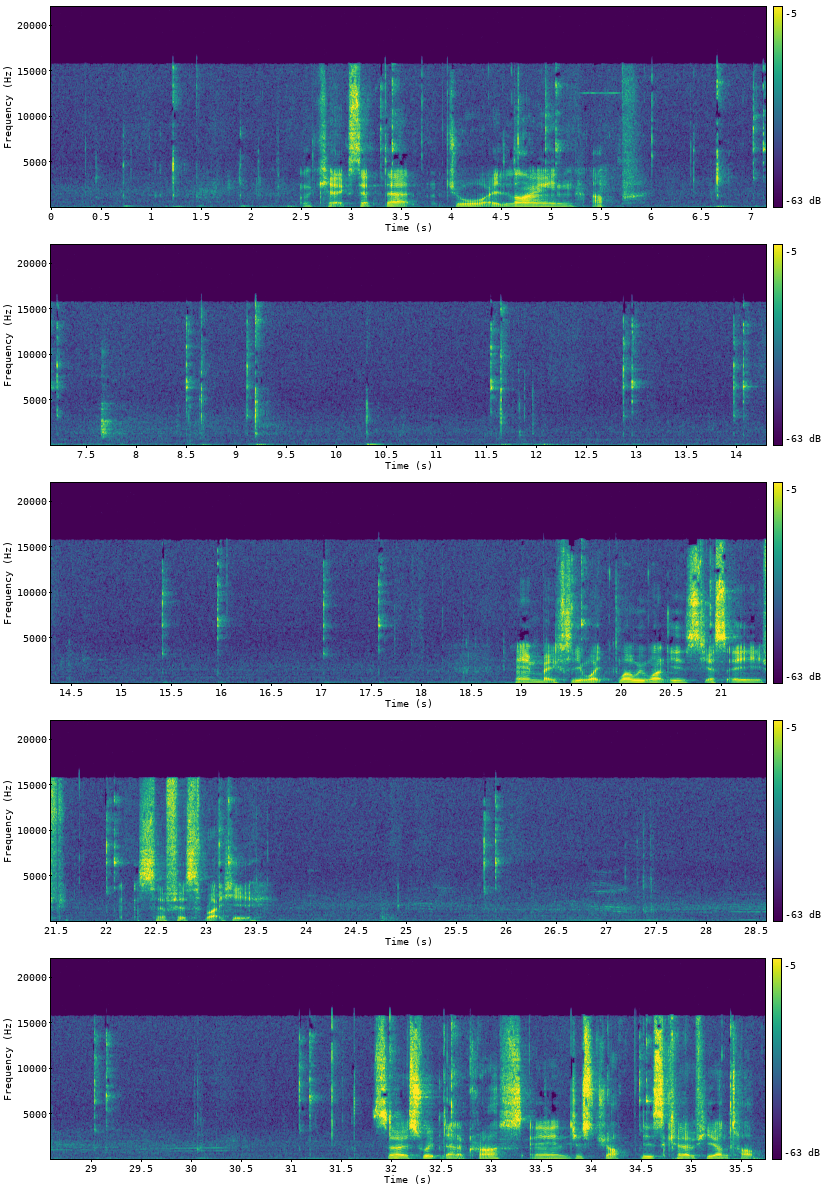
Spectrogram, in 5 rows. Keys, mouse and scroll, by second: 0.1-1.4 middle drag, 1.6 shift+middle click, 2.8-3.3 scroll down 1, 3.5 click, 5.8 scroll down 1, 7.2 shift+click, 9.3-11.7 drag, 12.0 scroll down 1, 13.0-16.7 drag, 17.3 click, 18.6 scroll up 1, 19.7 click, 20.0 scroll up 1, 21.0 click, 27.5 scroll down 1, 29.2 click, 30.2 scroll up 1, 31.2 click, 31.7 scroll up 1, 32.3 shift+middle click, 33.0-34.3 middle drag, 34.6 click, 35.1 shift+middle click.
